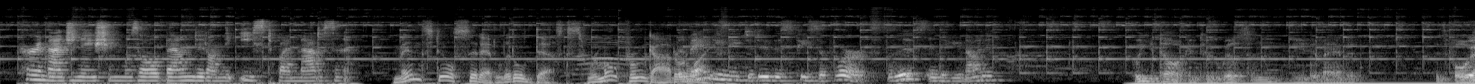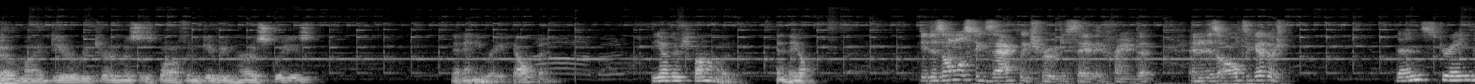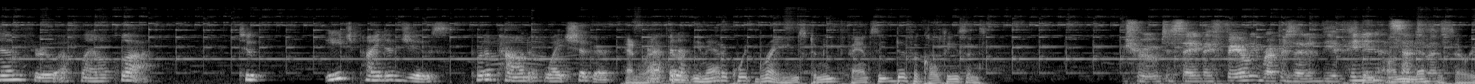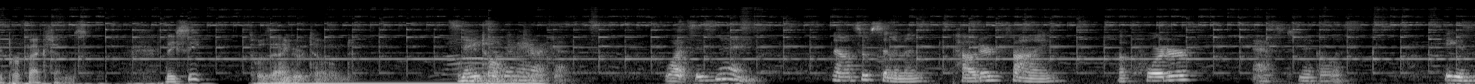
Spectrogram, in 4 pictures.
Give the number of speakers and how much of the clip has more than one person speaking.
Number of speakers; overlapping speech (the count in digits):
8, about 6%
